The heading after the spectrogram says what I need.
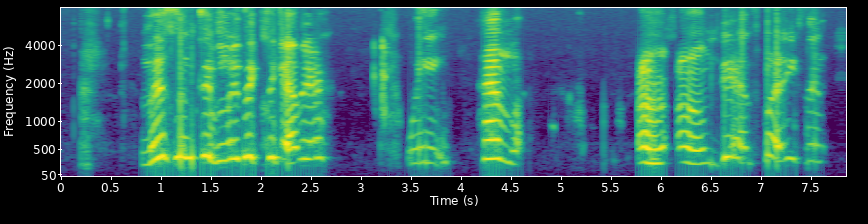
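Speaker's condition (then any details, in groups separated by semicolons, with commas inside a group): Cerebral palsy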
